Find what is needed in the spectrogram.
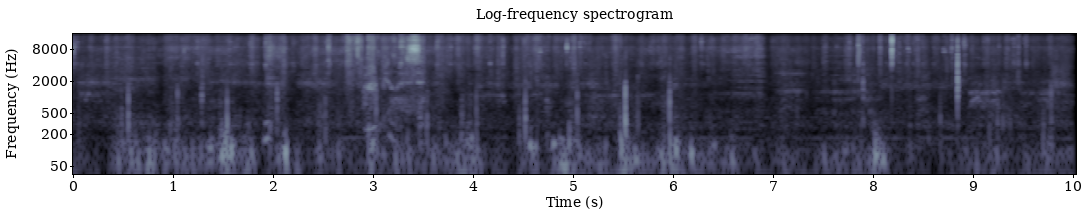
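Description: Footsteps on a quiet tarmac lane, a soft, uneven thudding at about two steps a second, mixed with bumps from the hand-held phone. No traffic is heard.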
